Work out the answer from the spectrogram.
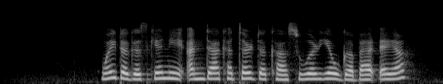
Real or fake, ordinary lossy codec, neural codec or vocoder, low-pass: fake; none; codec, 16 kHz, 1 kbps, X-Codec, WavLM features, trained on Multilingual LibriSpeech; 7.2 kHz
